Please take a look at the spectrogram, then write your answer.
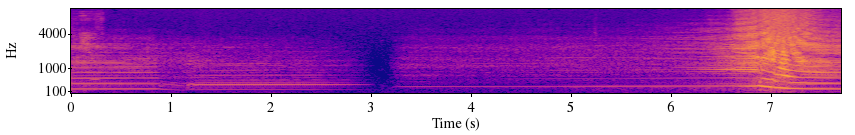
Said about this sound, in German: Motorrad. Richtig, und was für eins? Honda. Ja, ein Rennmotorrad.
